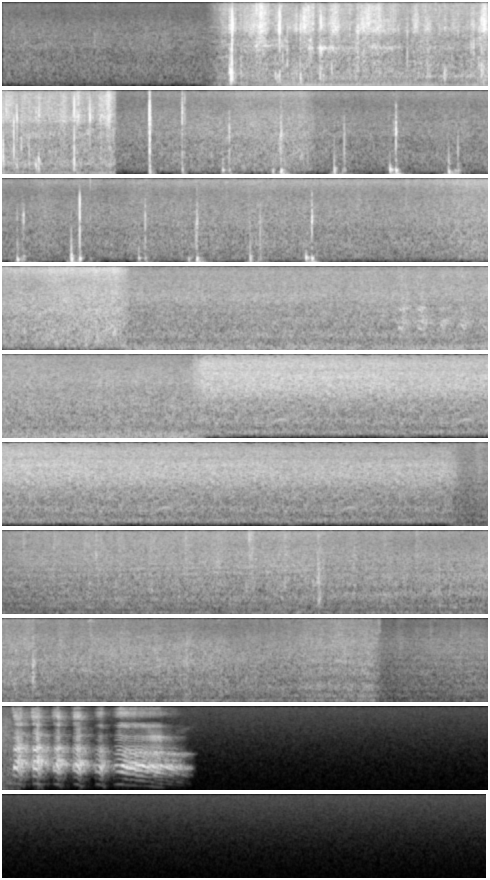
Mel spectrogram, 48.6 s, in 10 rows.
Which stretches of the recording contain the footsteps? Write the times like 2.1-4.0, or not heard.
2.1-12.9.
